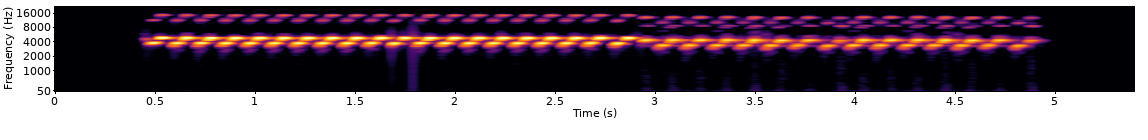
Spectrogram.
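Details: Silvestrismo goldfinch song: a continuous, quick-fire chain of bright paired chirps for about four and a half seconds, its second half a little quieter and lower, with a clean silent background.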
